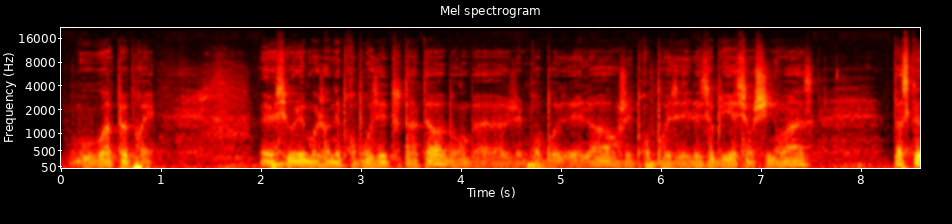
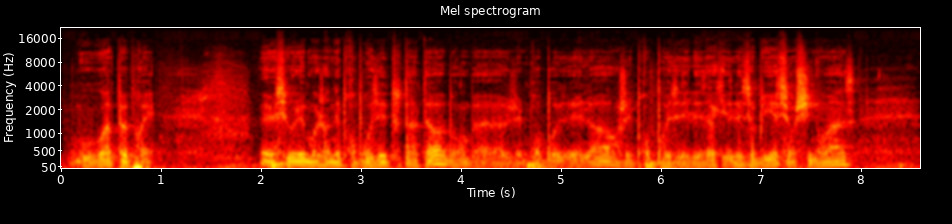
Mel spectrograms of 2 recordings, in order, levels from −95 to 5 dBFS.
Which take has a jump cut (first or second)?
first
